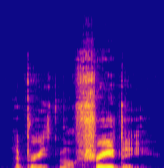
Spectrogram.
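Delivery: usual speaking voice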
